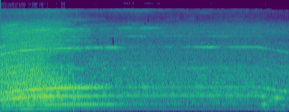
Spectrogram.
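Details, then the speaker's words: Delta benchtop planer after drive belt replacement, running with no load; high steady motor whine spools up and holds even pitch with no slapping or grinding, a healthy normal no-load run, back in business. "That sounds like we're back in business."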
